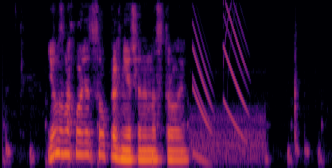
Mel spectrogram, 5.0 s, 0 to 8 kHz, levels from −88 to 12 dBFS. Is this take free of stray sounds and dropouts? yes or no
no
